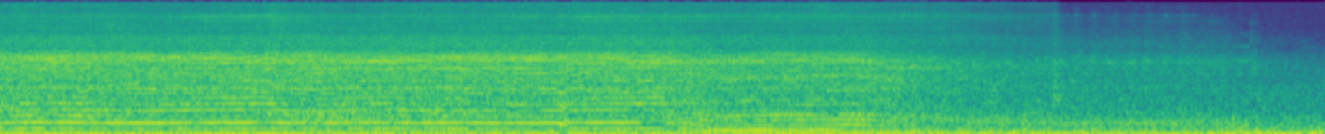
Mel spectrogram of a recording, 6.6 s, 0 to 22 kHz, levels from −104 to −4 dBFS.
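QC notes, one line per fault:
2.79–2.84 s and 6.19–6.29 s, lost LE Audio frames: the LC3 decoder concealed each gap by replaying the last spectrum with random signs, smearing the sound into noise. The later gaps are scattered, with the longest run around 30 ms.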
